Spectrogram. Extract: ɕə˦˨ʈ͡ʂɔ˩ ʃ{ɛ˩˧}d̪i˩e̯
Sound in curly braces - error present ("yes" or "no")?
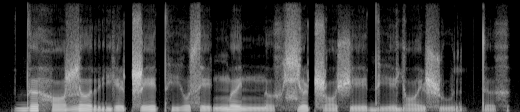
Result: yes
